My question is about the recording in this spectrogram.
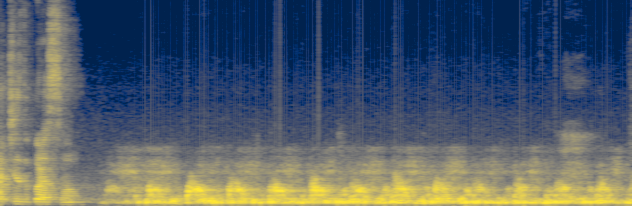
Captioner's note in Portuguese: batimentos cardíacos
